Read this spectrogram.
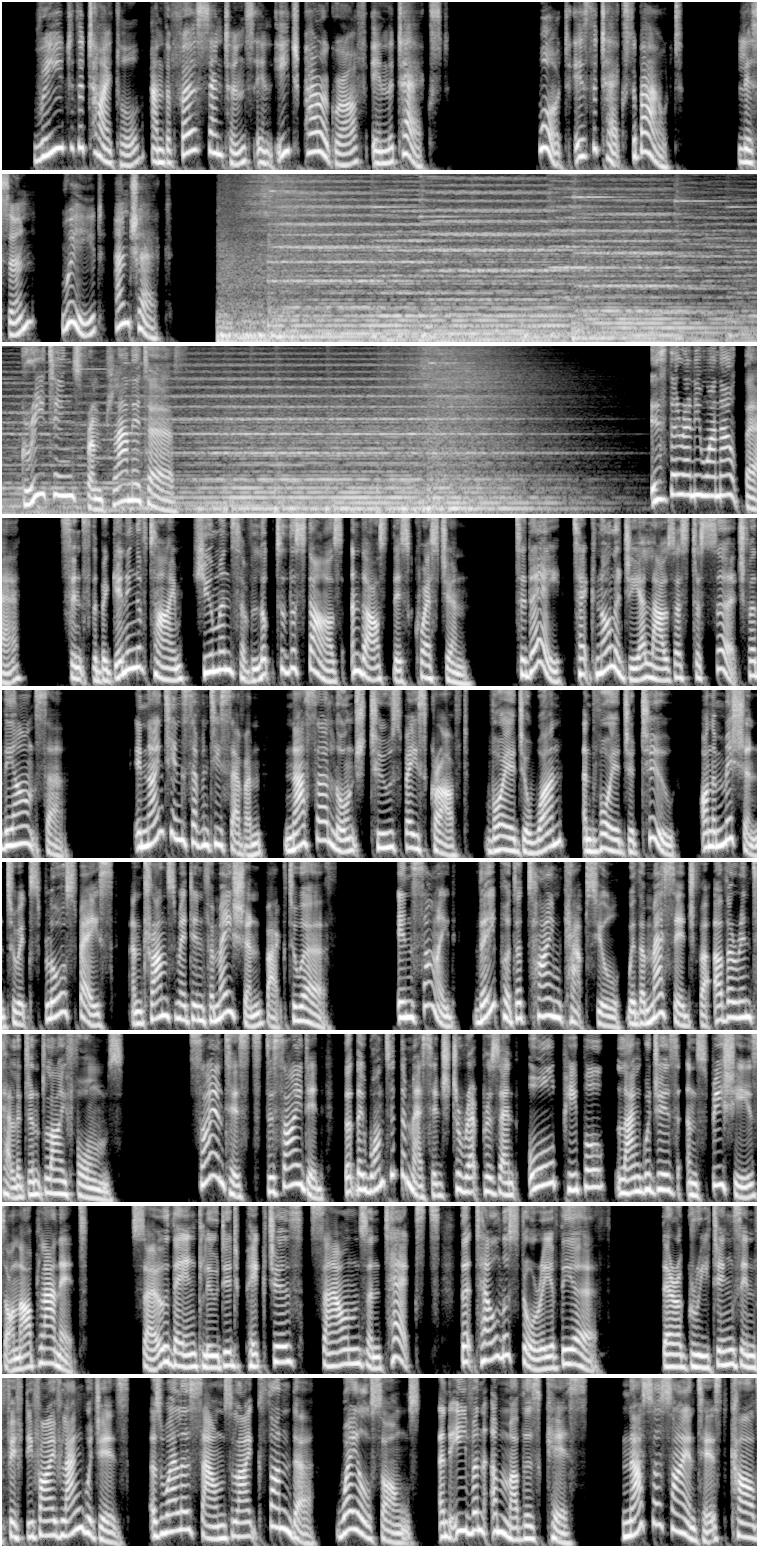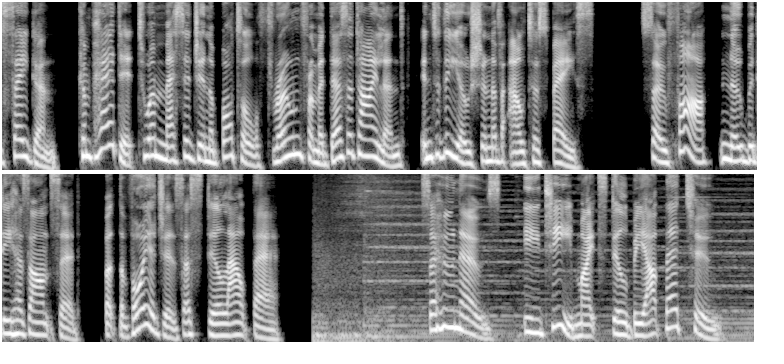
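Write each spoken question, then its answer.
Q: What is the text about?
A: The Voyager spacecraft carrying a time capsule with a message from Earth to other intelligent life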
